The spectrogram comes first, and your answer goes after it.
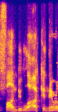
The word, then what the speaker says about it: Fond du Lac: __ ] because i because when i said fond du lac and they were like right i was like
